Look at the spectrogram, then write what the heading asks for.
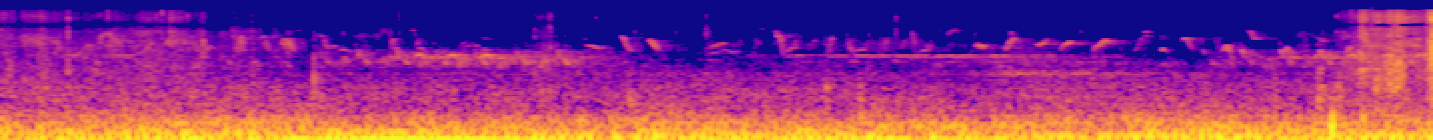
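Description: Wild songbirds chirping in quick short notes over a low steady rumble.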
